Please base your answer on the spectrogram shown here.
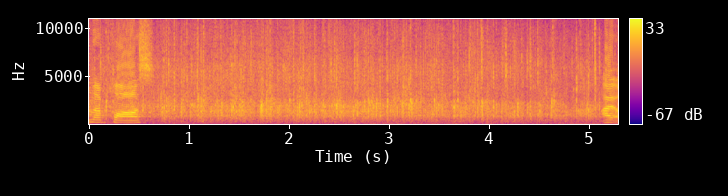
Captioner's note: audience applauding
